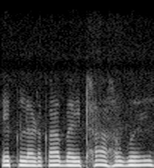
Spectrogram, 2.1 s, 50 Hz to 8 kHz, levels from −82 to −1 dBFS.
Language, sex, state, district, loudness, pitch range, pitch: Bhojpuri, female, Uttar Pradesh, Ghazipur, -14 LUFS, 190-200 Hz, 195 Hz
